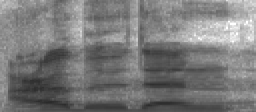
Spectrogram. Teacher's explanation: ബായിൽ ഖൽഖല കൊടുത്തുകൊണ്ട് അബ്ദൻ ഇങ്ങനെയാണ് ഓതേണ്ടത്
